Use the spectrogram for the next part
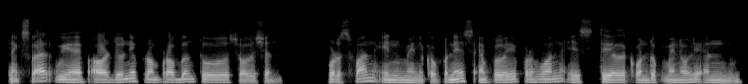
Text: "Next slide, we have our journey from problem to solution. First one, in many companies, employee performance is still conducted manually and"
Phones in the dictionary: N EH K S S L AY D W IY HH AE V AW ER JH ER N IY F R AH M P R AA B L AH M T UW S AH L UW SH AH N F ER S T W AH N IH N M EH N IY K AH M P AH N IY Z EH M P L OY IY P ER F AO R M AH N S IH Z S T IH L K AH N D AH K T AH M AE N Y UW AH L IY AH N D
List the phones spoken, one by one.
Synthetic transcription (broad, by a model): N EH K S S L AY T W IY HH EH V AW ER JH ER N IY F R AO M P R AA B L AH M T UW S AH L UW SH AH N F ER S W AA N IH N M EH N IY K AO M P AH N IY S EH M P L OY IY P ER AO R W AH N IH S T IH L K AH N D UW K M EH N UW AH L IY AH N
